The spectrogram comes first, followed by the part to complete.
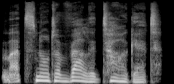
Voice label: Female High Elf ERROR TARGET

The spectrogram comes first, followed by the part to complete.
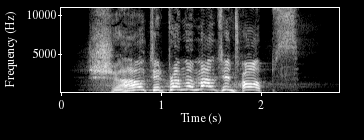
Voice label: Female Blood Elf Undead

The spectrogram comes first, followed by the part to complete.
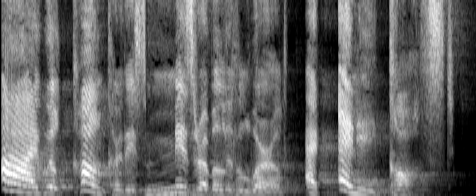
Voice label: Female Demon Threaten

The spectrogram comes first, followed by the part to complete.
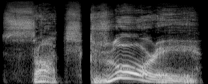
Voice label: Male Orc Wow

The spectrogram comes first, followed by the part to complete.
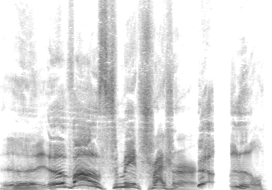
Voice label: Male Human Play

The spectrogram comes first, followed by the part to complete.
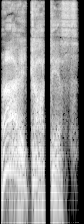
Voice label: Male Gnoll Play

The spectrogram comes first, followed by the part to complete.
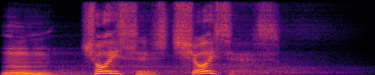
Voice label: Male Void Elf Emote Thinking

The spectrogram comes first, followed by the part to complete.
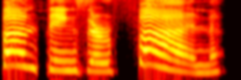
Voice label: Female Gnome Bark

